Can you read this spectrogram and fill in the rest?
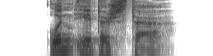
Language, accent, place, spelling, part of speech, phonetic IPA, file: German, Germany, Berlin, unethischster, adjective, [ˈʊnˌʔeːtɪʃstɐ], De-unethischster.ogg
- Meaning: inflection of unethisch: 1. strong/mixed nominative masculine singular superlative degree 2. strong genitive/dative feminine singular superlative degree 3. strong genitive plural superlative degree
